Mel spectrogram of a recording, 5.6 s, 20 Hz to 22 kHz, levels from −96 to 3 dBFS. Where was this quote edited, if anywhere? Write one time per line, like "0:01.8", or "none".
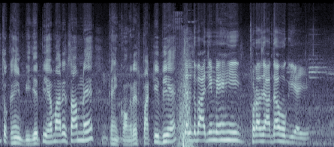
0:03.1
